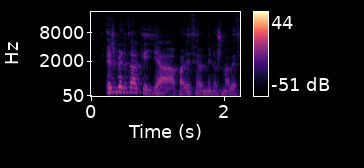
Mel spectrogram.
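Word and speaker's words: Jah: La versión del Rey Jaime dice básicamente lo mismo, simplemente lo deletrea con la ortografía antigua de J-A-H, como los pentecostales. Es la misma pronunciación de ya, solo una ortografía diferente.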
